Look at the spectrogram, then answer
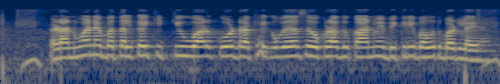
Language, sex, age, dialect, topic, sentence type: Magahi, male, 18-24, Western, banking, statement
